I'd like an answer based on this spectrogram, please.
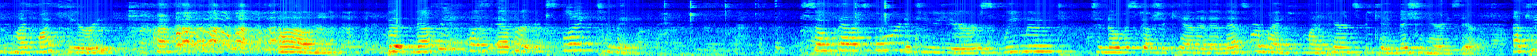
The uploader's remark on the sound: at our 2017 Women's Conference Luncheon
